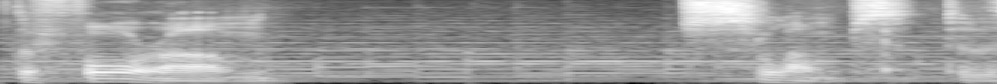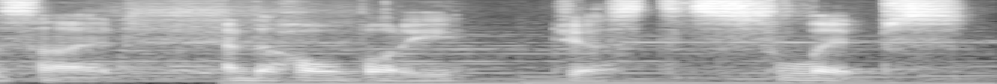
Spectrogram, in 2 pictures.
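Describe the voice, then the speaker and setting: Low-voiced man narrating as game master. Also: takes it slowly. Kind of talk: improvised horror game narration. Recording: clear music bed behind.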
